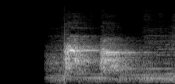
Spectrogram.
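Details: Scottish Terrier puppy at home, one of two young pups aged four and five months, gives a single short yelping bark that trails off, with Bee Gees music playing faintly behind.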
